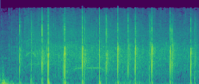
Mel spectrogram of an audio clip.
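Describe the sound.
A few people clap to welcome back a returning guest during a golf talk show, about a dozen crisp claps in a quick, slightly uneven rhythm.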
